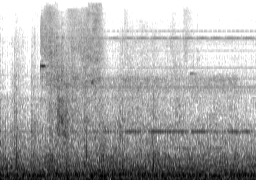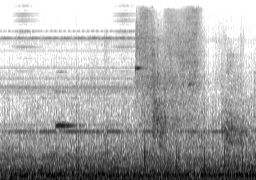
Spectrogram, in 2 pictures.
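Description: A sliding door whooshes open.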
